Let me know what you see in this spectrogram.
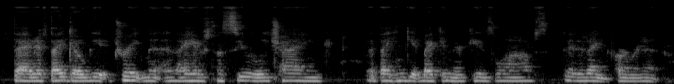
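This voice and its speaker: Talking at a fairly quick pace, a woman with an Appalachian accent keeps a fairly low pitch and a monotone, flat intonation. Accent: Appalachian Southern US. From eastern Kentucky, Harlan County. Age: 40s. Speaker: recovering addict. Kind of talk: interview testimony.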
